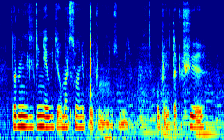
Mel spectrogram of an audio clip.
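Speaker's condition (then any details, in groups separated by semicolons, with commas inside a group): No condition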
